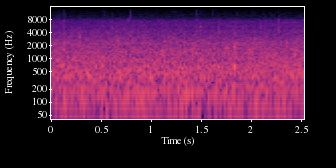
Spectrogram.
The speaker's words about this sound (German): Der Fluss hat kein Ende. Er fließt immer weiter.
